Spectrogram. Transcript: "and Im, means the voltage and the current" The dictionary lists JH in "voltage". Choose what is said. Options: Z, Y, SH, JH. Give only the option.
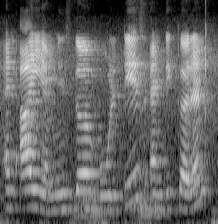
Z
